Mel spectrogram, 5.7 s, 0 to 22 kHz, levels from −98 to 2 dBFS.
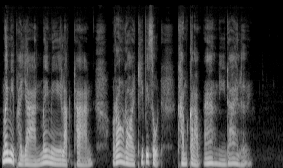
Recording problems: none

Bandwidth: 19 kHz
